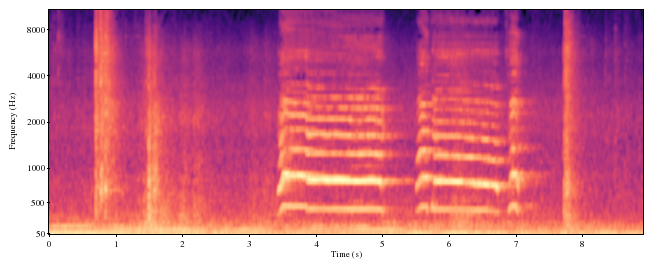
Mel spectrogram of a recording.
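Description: Rifle butts and boots thump in unison on hard ground.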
